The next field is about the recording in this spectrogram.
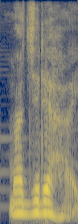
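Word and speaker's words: مجراها: দেখুন আসছি এইতো বিসমিল্লাহি মাজরেহা বিসমিল্লাহি মাজরেহা ও মুরসাহা রিহা হবে না মাজরেহা দেখুন একটা র উপরে একটা উল্টা মিমের মত চিহ্ন আছে ওটাই হল ইমাম চিহ্ন মাজরিহা মাজরেহা মাজহা হবে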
